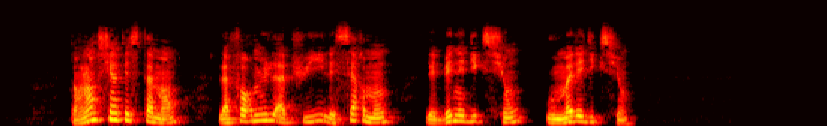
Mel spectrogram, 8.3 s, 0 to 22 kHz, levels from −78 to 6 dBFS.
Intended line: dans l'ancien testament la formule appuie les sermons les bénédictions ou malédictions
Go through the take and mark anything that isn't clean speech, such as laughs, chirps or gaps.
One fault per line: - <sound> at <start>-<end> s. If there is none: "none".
none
